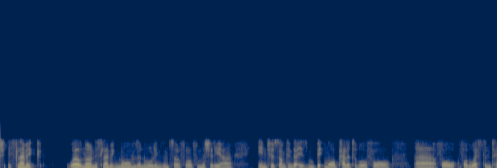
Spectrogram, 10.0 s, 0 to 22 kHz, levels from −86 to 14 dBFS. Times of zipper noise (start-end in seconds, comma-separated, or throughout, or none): none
